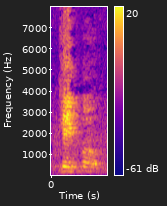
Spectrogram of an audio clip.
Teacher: First pa is aspirated and second pa is not.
